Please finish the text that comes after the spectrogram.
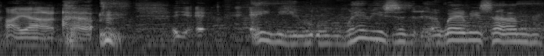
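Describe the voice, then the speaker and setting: An actor playing a troubled, broken elderly father in an audio drama, halting, stammering and repeating his words. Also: fairly high pitch, a crowd in the background. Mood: confused, fearful. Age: older. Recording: music behind the voice.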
